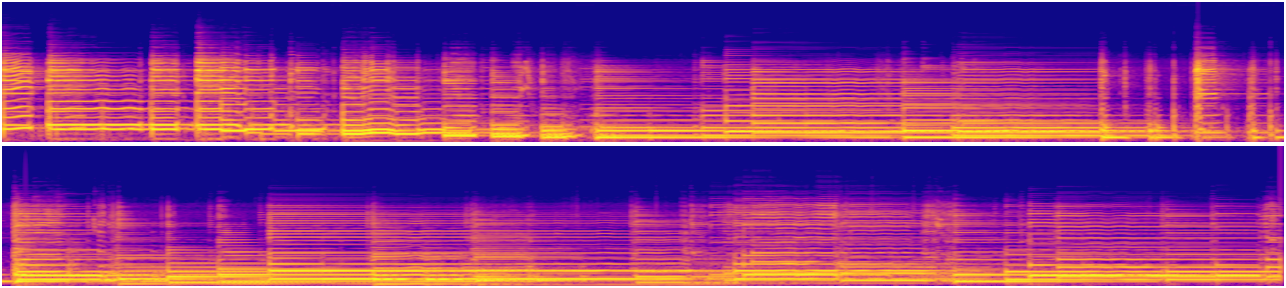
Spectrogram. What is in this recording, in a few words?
Echo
